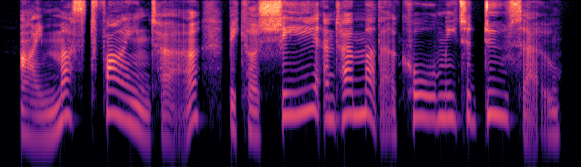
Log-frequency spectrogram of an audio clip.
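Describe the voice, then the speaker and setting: Using a put-on character voice, a woman at medium pitch moves at a fairly slow pace with very wide pitch swings. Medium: read story. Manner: calm, measured.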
